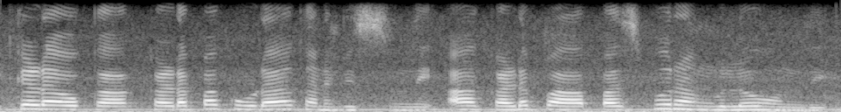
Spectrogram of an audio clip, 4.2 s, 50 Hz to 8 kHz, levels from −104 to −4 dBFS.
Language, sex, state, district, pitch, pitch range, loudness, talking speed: Telugu, female, Telangana, Mahabubabad, 250 Hz, 240-265 Hz, -14 LUFS, 145 wpm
